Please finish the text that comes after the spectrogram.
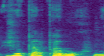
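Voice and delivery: ordinary delivery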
